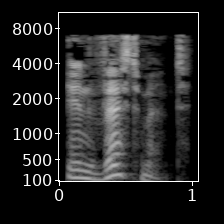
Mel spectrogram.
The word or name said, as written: investment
